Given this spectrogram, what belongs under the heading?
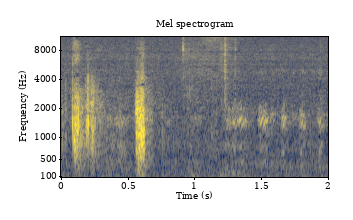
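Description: Soft, distant grouse calls from the trees, a couple of short clucking notes followed by faint chirps in a quiet outdoor setting.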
